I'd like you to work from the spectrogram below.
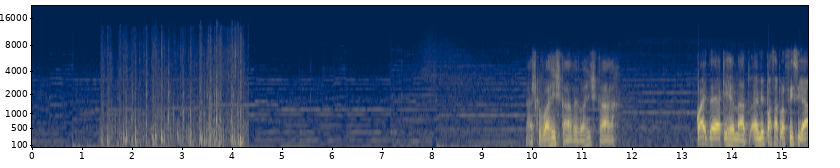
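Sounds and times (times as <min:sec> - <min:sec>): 
rapid clattering footsteps: 0:01.3 - 0:04.4
speech: 0:09.9 - 0:11.8, 0:13.3 - 0:15.5.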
